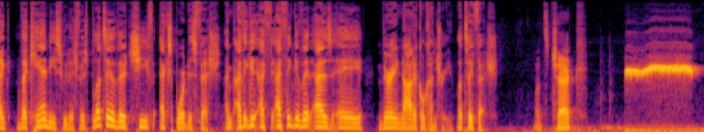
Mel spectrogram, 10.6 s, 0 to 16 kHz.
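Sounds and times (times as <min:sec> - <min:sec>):
speech: 0:00.0 - 0:08.8
referee-style whistle blast: 0:09.4 - 0:10.5.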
